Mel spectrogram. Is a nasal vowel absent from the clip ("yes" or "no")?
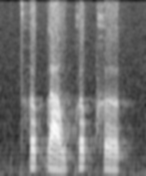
yes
